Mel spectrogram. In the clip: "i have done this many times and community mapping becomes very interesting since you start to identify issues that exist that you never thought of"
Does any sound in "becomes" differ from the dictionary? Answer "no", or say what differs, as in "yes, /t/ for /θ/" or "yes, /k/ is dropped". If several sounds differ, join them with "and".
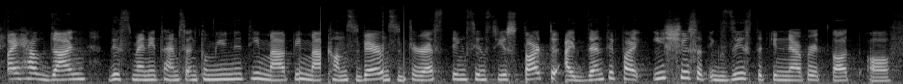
yes, /s/ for /z/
